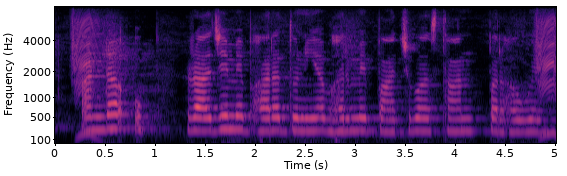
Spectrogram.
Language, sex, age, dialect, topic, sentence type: Bhojpuri, female, 25-30, Western, agriculture, statement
